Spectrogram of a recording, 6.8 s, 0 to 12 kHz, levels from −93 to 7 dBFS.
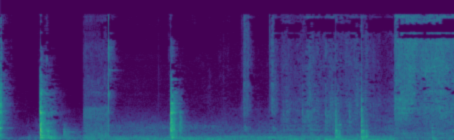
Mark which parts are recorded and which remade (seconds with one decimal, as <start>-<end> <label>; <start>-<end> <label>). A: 0.0-0.9 recorded; 0.9-1.5 remade; 1.5-1.9 recorded; 1.9-2.5 remade; 2.5-6.8 recorded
